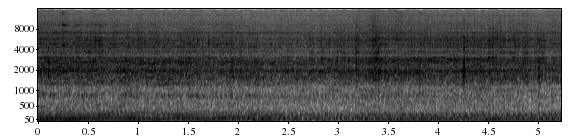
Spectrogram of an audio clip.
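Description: ATV engine running steadily as the quad rides along a dirt trail, with a couple of faint clicks about three and four seconds in.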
